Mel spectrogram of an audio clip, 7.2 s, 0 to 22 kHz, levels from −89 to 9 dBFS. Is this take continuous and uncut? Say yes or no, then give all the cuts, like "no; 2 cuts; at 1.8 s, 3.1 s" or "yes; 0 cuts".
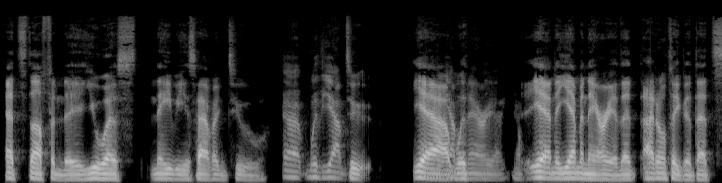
yes; 0 cuts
